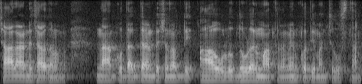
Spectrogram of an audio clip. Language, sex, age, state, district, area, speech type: Telugu, male, 30-45, Telangana, Karimnagar, rural, spontaneous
